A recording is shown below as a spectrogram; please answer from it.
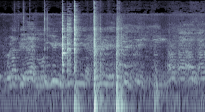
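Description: Voices talking in the background, broken by four sharp knocks in quick succession between about one and two and a half seconds in.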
